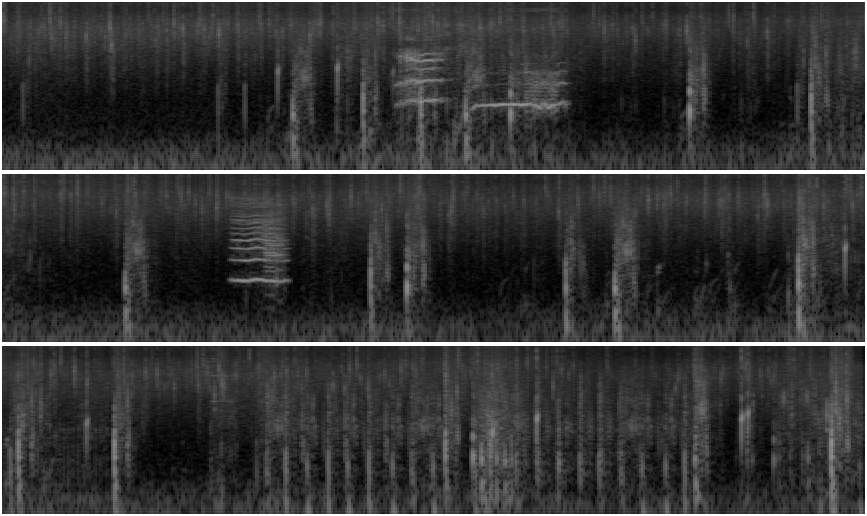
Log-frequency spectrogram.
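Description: Stone blocks crunch and crack as they are dug out, one after another.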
